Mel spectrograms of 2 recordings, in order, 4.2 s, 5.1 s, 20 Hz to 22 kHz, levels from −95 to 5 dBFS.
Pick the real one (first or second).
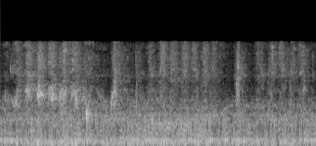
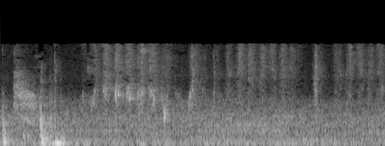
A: second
